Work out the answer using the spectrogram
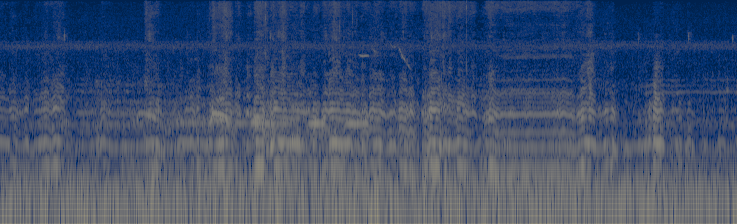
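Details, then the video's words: Multiple bees buzzing as a relaxing soundscape. A layered low droning hum rises and falls as insects move nearer and farther, with pitch bending up and down and a faint steady high tone behind. "Bees Buzzing Sounds"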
